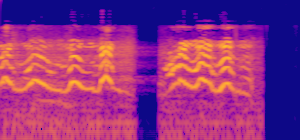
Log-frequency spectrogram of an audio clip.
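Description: A dog whimpers and yips in two wavering bursts of high, warbling whines, each lasting about a second with a short pause between, loud.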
